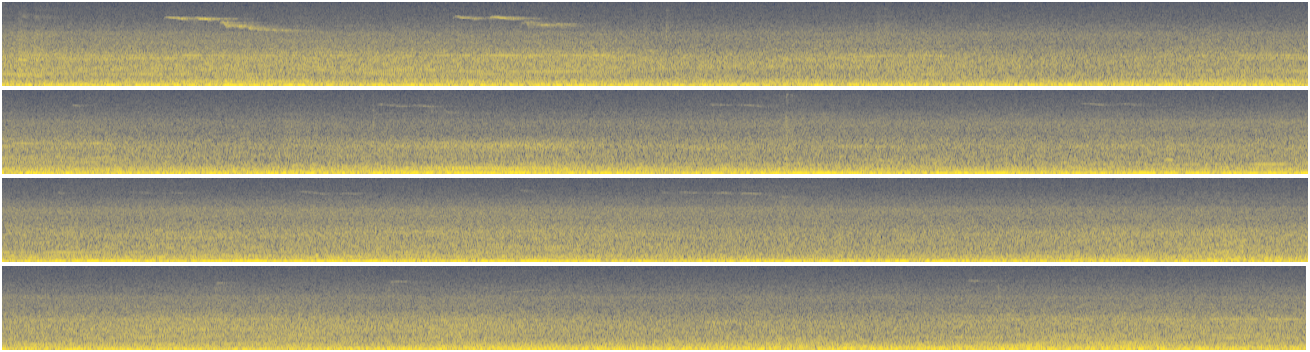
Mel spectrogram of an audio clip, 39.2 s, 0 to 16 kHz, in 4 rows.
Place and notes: Park Sorghvliet, Den Haag, Nederland - Park Sorghvliet (1/2)
Binaural recording in Park Sorghvliet, The Hague. A park with a wall around it. But city sounds still come trough.
The Hague, The Netherlands, June 2014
